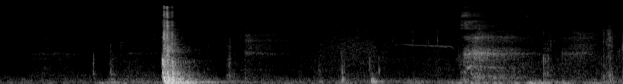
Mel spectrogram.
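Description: A Porsche 911 (996) cabriolet door being shut: one solid thunk about two seconds in, followed by fainter rustling.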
